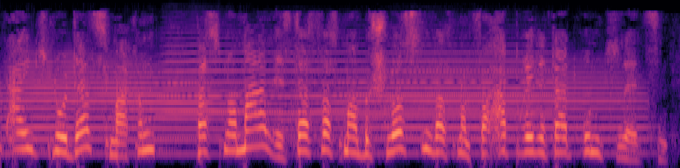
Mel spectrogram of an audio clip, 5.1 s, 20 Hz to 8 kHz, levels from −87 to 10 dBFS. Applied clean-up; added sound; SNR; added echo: none; Trumpet + Trumpet; 10 dB; none.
